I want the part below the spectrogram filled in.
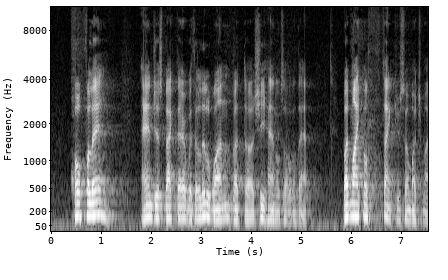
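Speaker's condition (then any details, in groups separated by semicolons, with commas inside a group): No condition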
